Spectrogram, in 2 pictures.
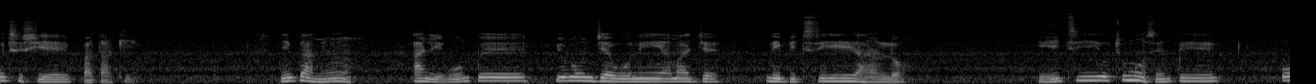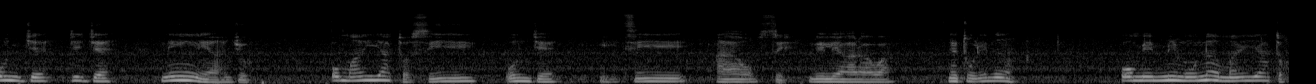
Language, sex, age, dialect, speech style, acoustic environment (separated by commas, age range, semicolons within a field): Yoruba, male, 35-44, Nigeria - Lagos Yoruba, happy; excited; focused; relaxed, silence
